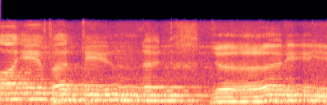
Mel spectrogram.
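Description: A man's solo unaccompanied chant in maqam Rakbi, sung through a microphone in a reverberant hall. It has long held notes with wavering ornamental turns; after a brief breath near the middle, the voice comes back louder on a higher note.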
